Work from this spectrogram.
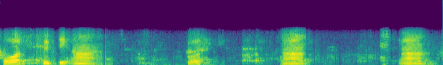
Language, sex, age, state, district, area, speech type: Tamil, female, 60+, Tamil Nadu, Tenkasi, urban, conversation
